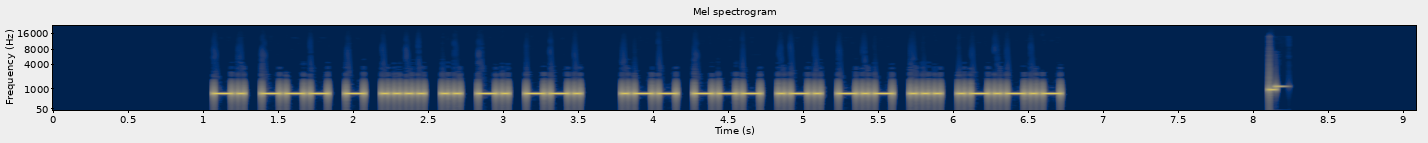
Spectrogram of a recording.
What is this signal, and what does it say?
Morse code, heard as a keyed tone, about 30 wpm, 700 Hz. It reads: NOTHING WORKS.
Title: Additional Easy Phrases 30wpm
